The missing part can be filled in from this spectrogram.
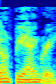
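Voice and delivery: ordinary talk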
